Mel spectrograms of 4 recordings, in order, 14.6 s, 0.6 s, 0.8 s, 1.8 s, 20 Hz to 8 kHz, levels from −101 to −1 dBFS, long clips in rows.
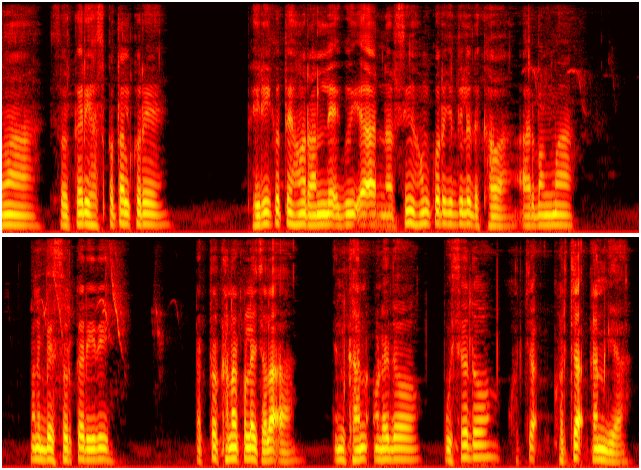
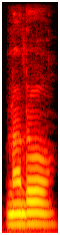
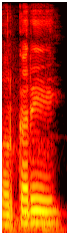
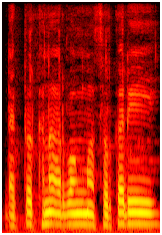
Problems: none marked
